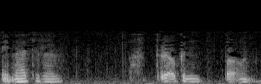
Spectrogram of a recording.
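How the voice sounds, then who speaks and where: An actor playing a grim, fatalistic injured man with solemn, deliberate, formal speech in a 1940s radio horror drama. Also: mid-range voice, steady tone, lightly acted. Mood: grave, resigned. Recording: tinny, noisy 1940s radio recording.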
